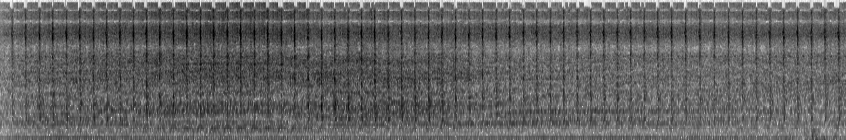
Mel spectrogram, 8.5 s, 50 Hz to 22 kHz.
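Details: BMW N55 535xi engine at idle: a sharp, very regular metallic knock about 3.5 per second. The car stalled, restarted but kept shutting off, and the knock grew louder. With the valve cover off, the timing chain was tight and springs and rollers were intact; cause undetermined.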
